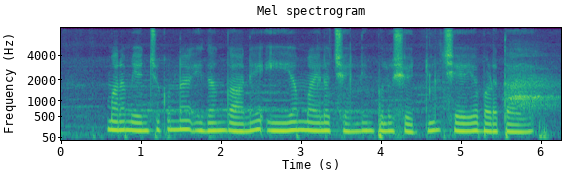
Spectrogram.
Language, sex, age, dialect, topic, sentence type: Telugu, female, 18-24, Central/Coastal, banking, statement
